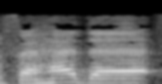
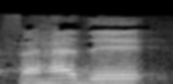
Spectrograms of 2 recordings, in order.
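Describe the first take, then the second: First: فهدى with open a ending; with fatha. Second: فهدى with the final vowel leaned toward e; with taqlil. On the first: Teacher demonstrating the fatha reading of فهدى. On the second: Teacher demonstrating the taqlil reading of فهدى. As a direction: say فهدى with the ending tilted from a to e. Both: Shown as a demonstration. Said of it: "لما أقف على فهدى اللي هي الفتح والتقليل".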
